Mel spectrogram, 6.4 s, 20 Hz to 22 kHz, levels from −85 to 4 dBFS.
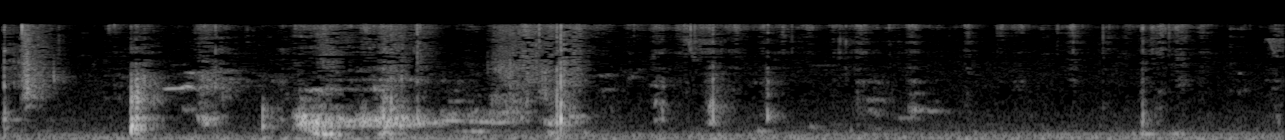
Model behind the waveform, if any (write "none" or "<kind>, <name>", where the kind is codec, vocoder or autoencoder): none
